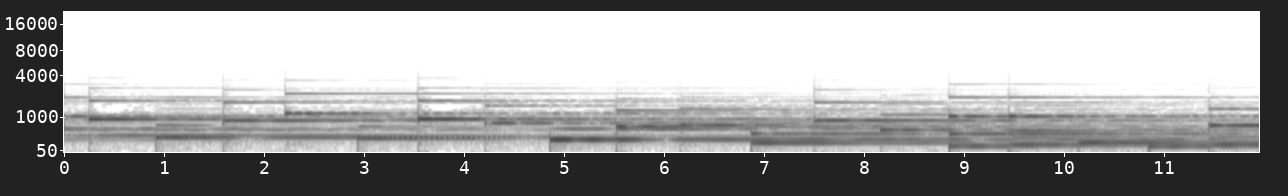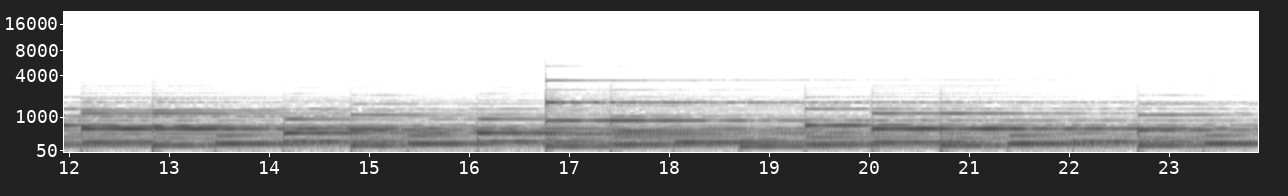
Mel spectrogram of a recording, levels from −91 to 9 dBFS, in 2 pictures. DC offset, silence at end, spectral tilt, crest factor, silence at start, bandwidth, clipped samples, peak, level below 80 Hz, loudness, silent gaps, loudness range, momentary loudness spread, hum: under 0.1%; 0 s; -12 dB/octave; 14 dB; 0 s; 3.8 kHz; under 0.1%; -16 dBFS; -62 dBFS; -30 LUFS; none; 3 LU; 6 LU; none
